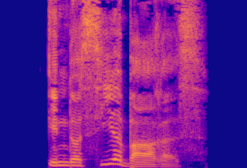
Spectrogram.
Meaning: strong/mixed nominative/accusative neuter singular of indossierbar
- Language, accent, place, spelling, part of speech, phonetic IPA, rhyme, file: German, Germany, Berlin, indossierbares, adjective, [ɪndɔˈsiːɐ̯baːʁəs], -iːɐ̯baːʁəs, De-indossierbares.ogg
